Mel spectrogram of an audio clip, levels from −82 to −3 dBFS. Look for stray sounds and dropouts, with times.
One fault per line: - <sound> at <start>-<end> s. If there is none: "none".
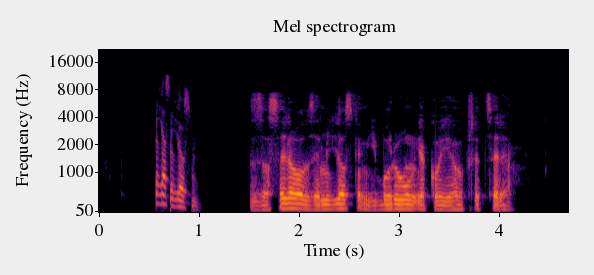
- chirp at 0.6-1.0 s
